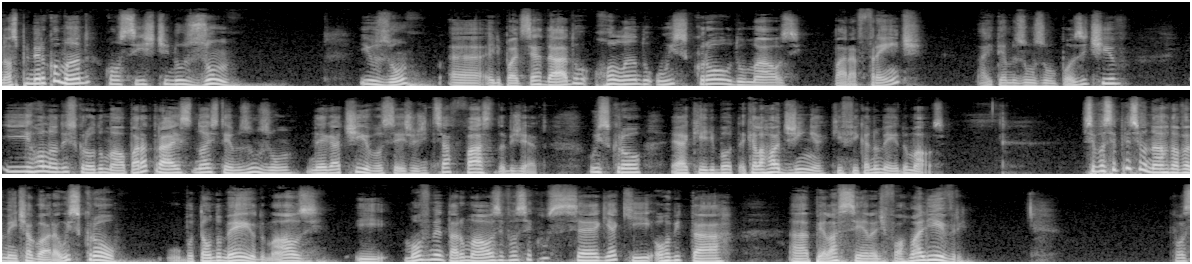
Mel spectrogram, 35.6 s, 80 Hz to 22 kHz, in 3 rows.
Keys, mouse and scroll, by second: 8.4 scroll up 1, 11.7 scroll down 1, 23.8-26.8 middle drag.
